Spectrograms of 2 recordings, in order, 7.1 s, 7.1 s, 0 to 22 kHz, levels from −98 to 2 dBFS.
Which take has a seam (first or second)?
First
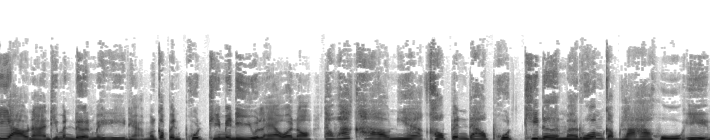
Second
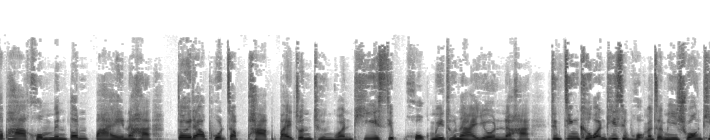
first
